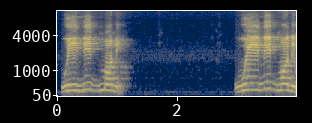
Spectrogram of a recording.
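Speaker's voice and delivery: ordinary talk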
